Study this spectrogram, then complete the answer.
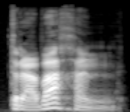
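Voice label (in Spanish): "trabajan", Spanish, male; mekanta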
